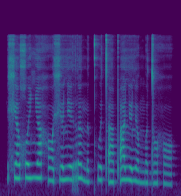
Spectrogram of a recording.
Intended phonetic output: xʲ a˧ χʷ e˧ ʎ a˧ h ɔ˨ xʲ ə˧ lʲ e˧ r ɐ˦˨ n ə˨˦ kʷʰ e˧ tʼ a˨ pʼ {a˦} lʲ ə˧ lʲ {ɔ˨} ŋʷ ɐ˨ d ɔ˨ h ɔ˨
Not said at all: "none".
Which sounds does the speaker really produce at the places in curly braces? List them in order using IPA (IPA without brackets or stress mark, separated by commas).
a˦, ɔ˨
